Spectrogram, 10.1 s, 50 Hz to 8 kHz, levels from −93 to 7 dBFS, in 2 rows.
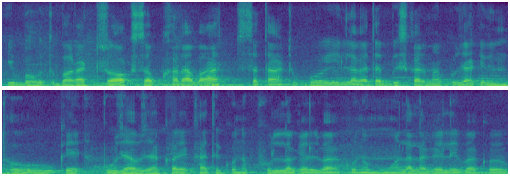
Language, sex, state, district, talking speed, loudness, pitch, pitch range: Bhojpuri, male, Bihar, Sitamarhi, 180 wpm, -19 LUFS, 130 Hz, 125-135 Hz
